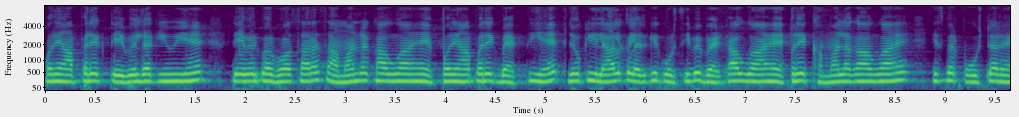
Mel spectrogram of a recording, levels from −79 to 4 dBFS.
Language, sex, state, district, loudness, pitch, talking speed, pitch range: Hindi, male, Uttar Pradesh, Gorakhpur, -15 LUFS, 215 Hz, 240 wpm, 205-220 Hz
